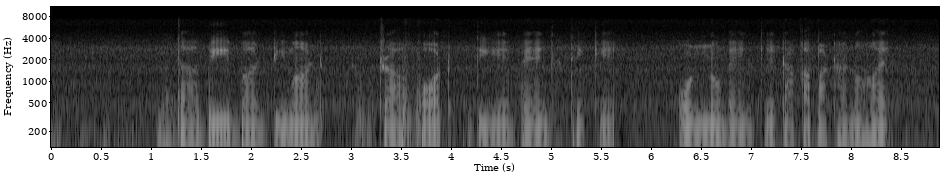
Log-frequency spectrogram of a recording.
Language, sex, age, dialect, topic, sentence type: Bengali, male, <18, Standard Colloquial, banking, statement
